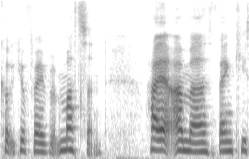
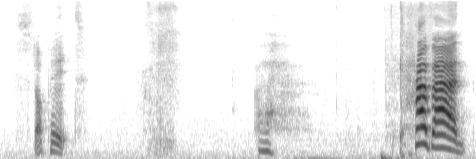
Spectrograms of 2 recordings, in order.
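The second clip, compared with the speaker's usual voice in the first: crying, tearful voice, much louder; 13 dB louder than usual. Crying while thinking of their mum, telling Cavan to stop: crying. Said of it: "I'm crying".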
